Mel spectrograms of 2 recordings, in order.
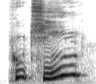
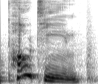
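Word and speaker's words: poitín: Poitin, Irish pronounced poutine or poteen, was traditional.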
